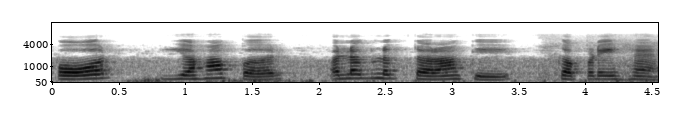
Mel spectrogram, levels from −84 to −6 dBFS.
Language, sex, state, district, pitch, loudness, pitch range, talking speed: Hindi, female, Punjab, Pathankot, 210 Hz, -15 LUFS, 200-235 Hz, 120 wpm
